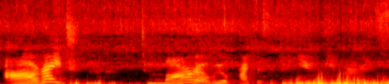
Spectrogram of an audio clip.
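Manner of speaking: ordinary delivery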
